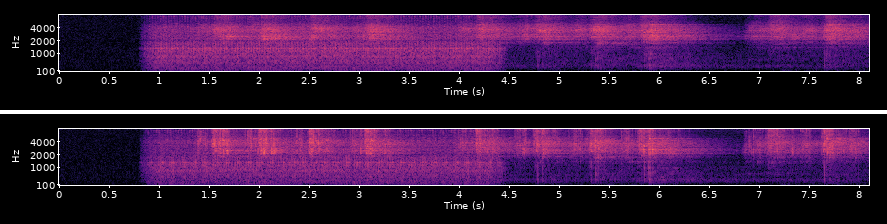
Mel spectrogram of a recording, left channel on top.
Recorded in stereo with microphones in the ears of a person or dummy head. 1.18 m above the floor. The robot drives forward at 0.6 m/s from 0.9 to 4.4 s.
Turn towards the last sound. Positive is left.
turn(degrees=-60)  # may be behind; listen again after turning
